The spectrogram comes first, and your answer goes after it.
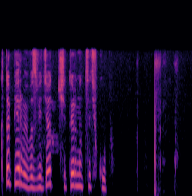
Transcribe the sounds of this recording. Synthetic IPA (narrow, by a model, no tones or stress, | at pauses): kt̪o̞pʲe̞rvɨjvəzvʲɪdʲo̞t̪̚t͡ɕɪt̪ɨrnət̪sɨtʲfkup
